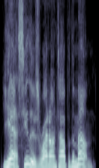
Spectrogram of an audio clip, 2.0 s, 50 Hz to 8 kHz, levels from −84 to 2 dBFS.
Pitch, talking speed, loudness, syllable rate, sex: 200 Hz, 270 wpm, -15 LUFS, 6.0 syllables/s, male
